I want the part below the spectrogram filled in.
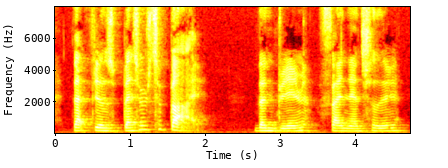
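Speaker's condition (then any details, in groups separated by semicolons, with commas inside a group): Hemi-glossectomy for oral cancer, hemiglossectomy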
